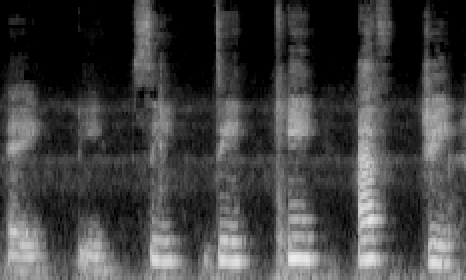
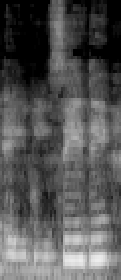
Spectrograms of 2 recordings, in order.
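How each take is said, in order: First: Letters spaced out with clear pauses; slow, deliberate alphabet recital; one letter at a time. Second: Letters run together without pauses; quick alphabet chant, losing track; singsong run-through. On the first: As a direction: recite each letter name separately, as if pointing along. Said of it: "really just tracking to make sure". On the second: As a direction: rattle off the letters like the alphabet song. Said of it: "kind of singing the song". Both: Shown as a demonstration.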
